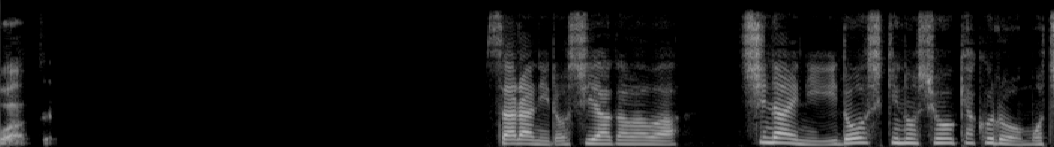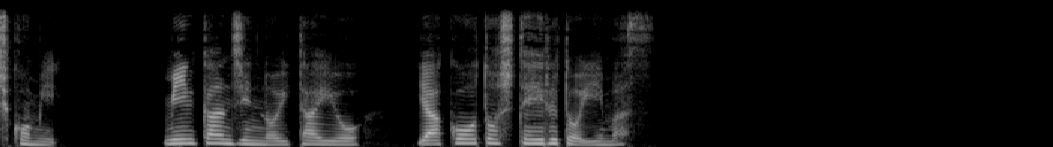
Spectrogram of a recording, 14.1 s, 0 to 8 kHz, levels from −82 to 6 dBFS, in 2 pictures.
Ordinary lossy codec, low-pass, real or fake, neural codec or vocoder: none; 7.2 kHz; real; none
